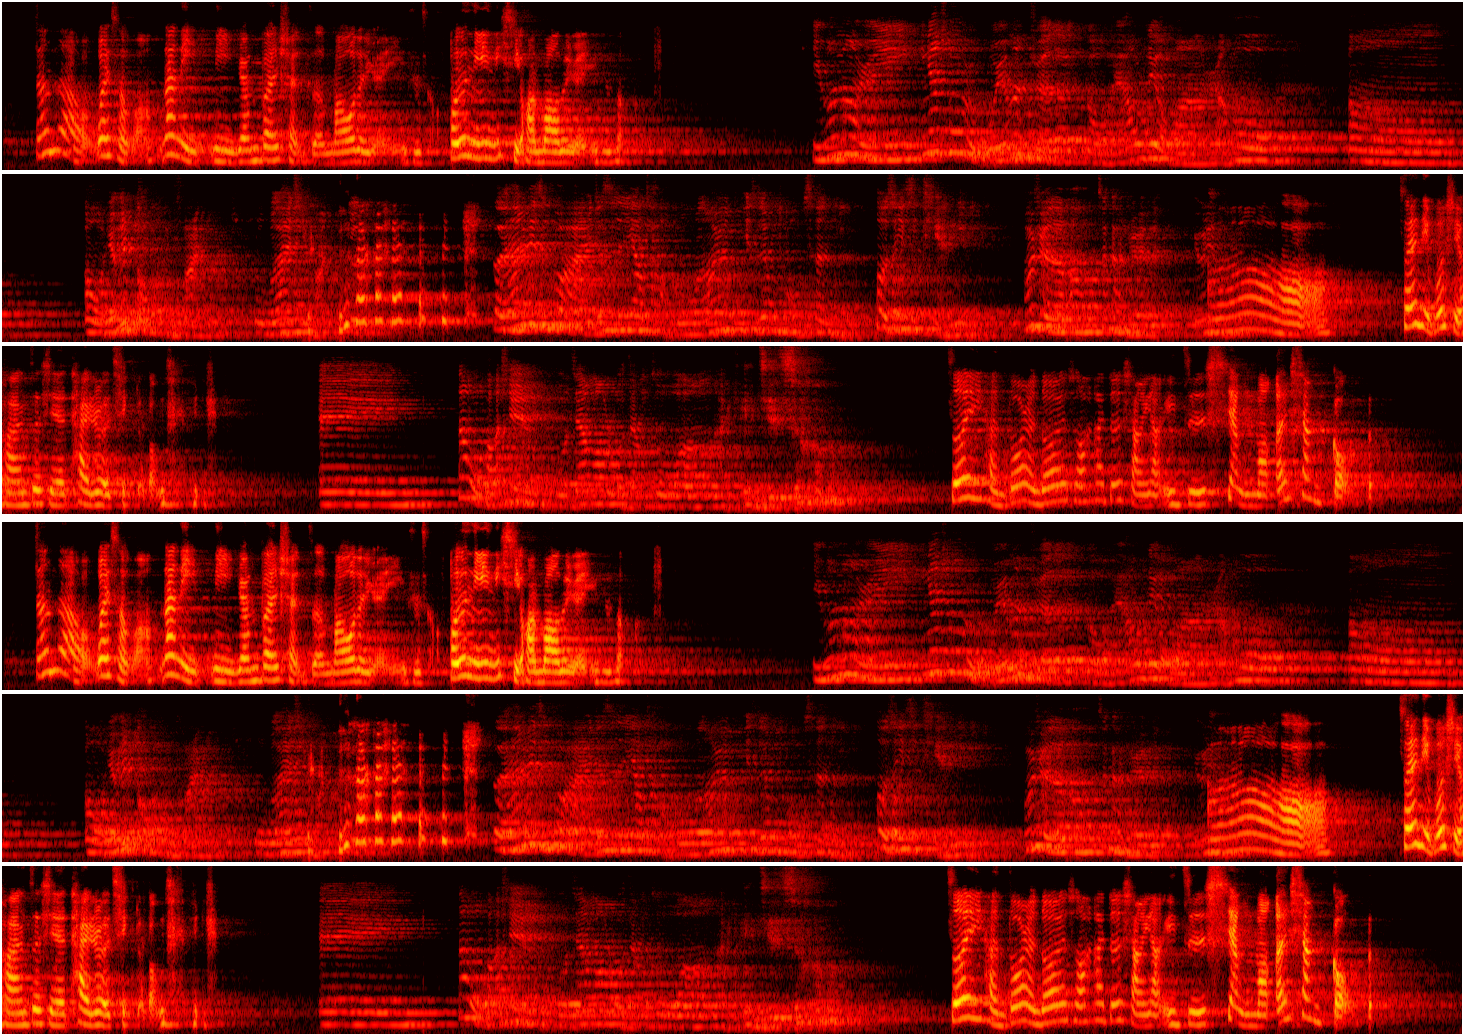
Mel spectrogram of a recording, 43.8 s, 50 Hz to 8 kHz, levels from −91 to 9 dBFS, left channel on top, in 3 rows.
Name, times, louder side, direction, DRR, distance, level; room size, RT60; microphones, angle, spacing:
voice 1, 0.3-4.2 4.5-6.2 18.0-19.4 26.7-27.9 28.6-31.4 38.7-42.9, right 4 dB, 35° right, 17 dB, 0.4 m, -32 dB
voice 2, 8.1-13.0 13.5-14.5 15.4-16.8 17.1-18.2 19.5-24.3 24.8-26.2 26.5-26.9 32.4-33.4 33.8-37.5, equal, 60° left, -1 dB, 6.1 m, -45 dB
27.5 x 23.0 x 5.7 m, 3.0 s
head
